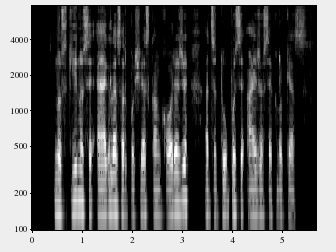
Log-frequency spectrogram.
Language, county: Lithuanian, Šiauliai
